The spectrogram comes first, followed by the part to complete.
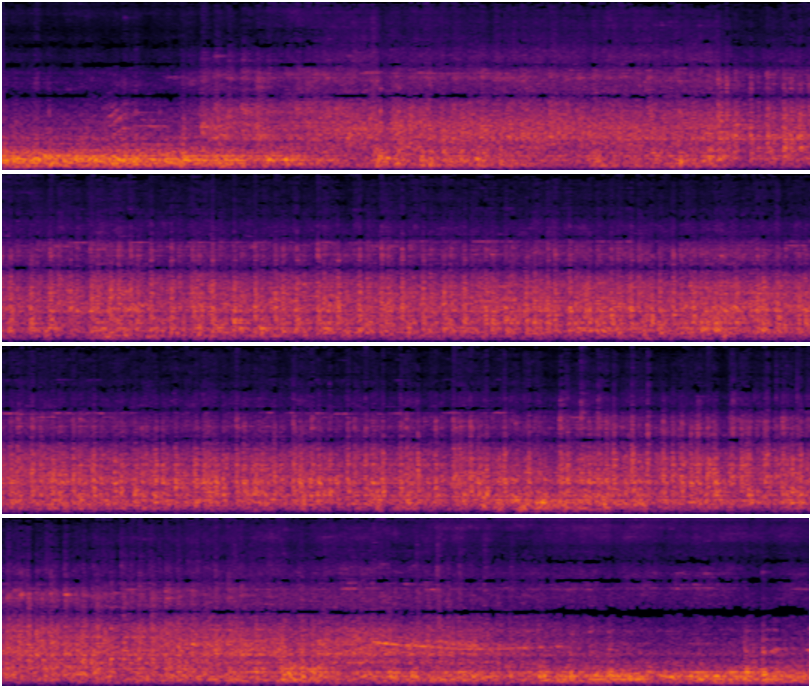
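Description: A roller-coaster-type ride car running along its track, a steady loud rushing rumble, with voices mixed in.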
